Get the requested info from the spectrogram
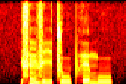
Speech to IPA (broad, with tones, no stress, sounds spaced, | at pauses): s ĩ˦˨ z iː˨ t͡s uː˨ pʰ e˨ m uː˦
